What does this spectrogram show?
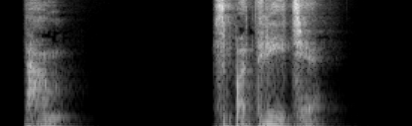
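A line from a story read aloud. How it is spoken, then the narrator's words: Whispering. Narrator (Russian): прошептал Феллон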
